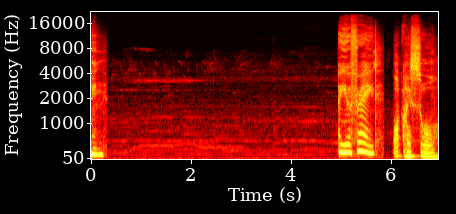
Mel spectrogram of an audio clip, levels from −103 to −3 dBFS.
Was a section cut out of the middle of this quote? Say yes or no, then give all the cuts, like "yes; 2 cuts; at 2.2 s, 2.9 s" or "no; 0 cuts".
yes; 1 cut; at 5.9 s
